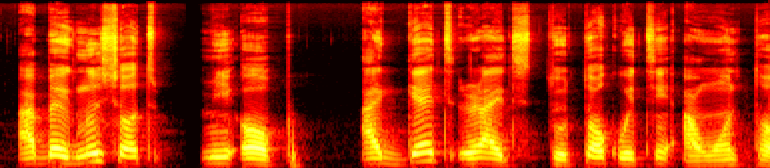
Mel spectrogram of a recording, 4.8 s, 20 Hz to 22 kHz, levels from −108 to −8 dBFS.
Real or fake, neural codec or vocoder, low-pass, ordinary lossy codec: fake; vocoder, 48 kHz, 128 mel bands, Vocos; none; none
